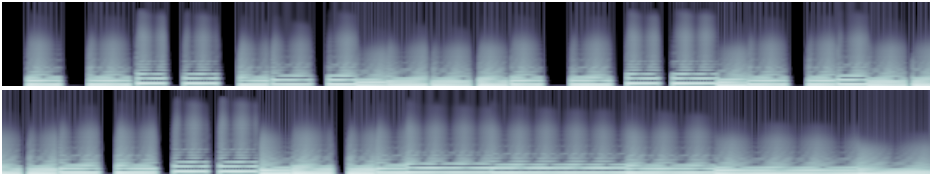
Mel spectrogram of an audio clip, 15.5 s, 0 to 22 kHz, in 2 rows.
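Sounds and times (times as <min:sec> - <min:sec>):
RK100S synth bass: 0:00.2 - 0:15.4.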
